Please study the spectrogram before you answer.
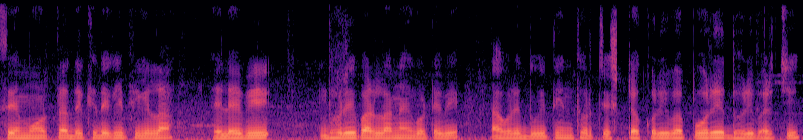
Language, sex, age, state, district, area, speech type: Odia, male, 18-30, Odisha, Malkangiri, urban, spontaneous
